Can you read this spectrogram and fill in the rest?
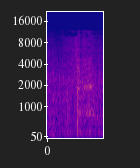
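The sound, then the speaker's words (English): A mountain creek rushes steadily downhill, a continuous hissing wash of flowing water at moderate loudness with no voices over it. “You might hear the water in the background as it flows down a mountainside creek.”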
